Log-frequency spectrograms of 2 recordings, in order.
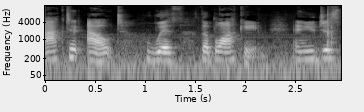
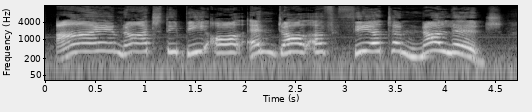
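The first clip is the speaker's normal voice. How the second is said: high, slow, grandly pompous mock voice; mock grandiose; 11 semitones higher, 6 dB louder, slower than usual. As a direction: puff it up like a self-important know-it-all, tongue in cheek. Mock-modest self-deprecation.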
